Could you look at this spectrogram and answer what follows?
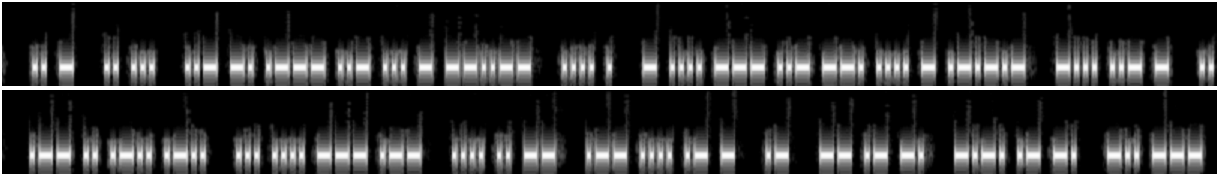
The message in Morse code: IT IS UNJUST, HE THOUGHT. BUT I WILL SHOW HIM WHAT A MAN CAN DO

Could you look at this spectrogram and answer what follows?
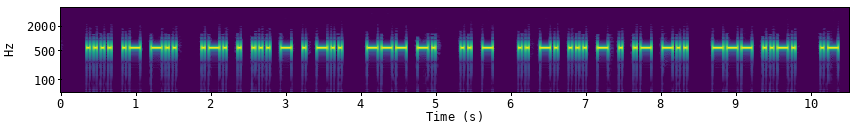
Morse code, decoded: HAD RESTED ON IT INSTEAD OF A

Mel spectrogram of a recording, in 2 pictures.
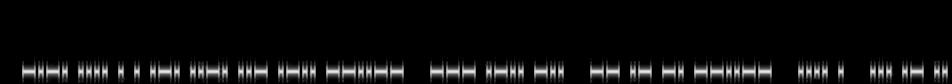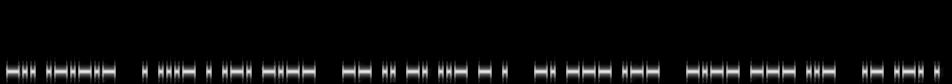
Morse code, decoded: CHEERFUL, OLD MAN, HE SAID. EVERY MINUTE NOW YOU ARE

